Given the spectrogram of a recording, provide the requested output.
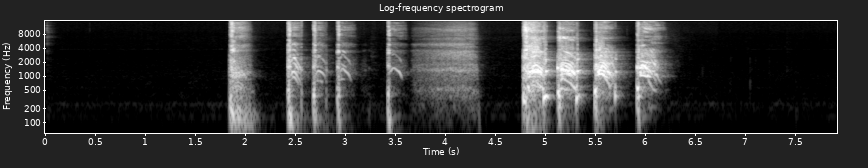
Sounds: Cough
